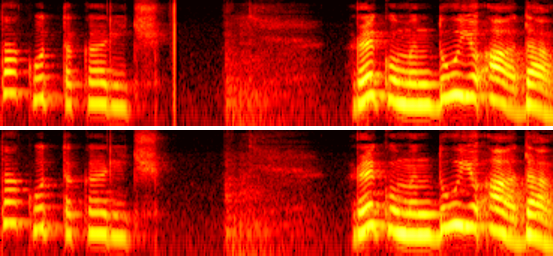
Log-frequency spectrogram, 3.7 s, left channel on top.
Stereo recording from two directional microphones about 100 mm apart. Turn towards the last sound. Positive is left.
turn(degrees=-20)  # may be behind; listen again after turning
